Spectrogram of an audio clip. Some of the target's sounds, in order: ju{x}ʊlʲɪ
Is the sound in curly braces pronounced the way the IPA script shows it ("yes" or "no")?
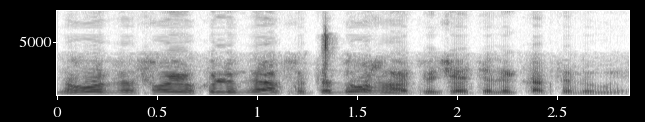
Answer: yes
